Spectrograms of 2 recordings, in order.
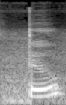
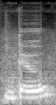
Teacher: Te is voiceless and de is voiced. They are alveolar plosives made with the tongue touching the alveolar ridge.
